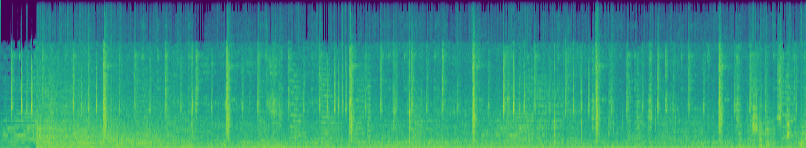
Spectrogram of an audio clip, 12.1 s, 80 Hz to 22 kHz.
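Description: An Abarth 500 Esse Esse hatchback drives past with a loud, sustained engine roar that swells and holds, with buffeting wind and a voice speaking over it.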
